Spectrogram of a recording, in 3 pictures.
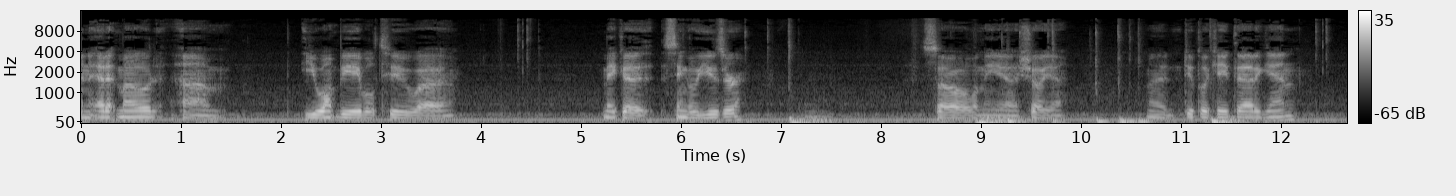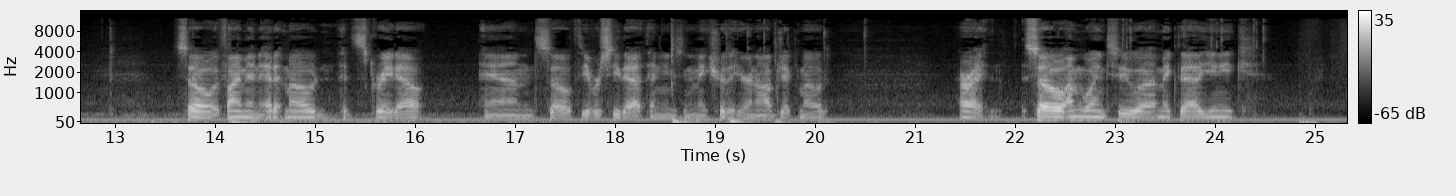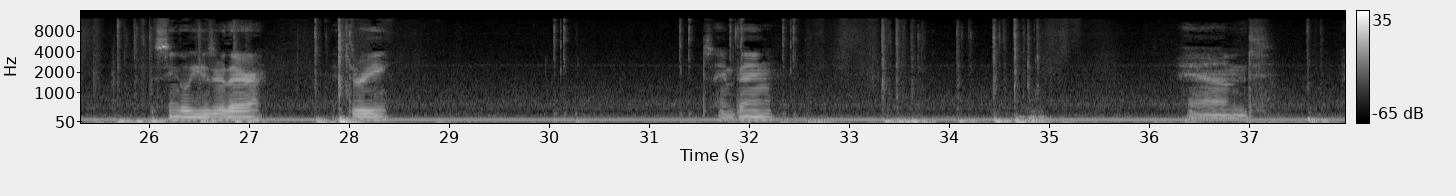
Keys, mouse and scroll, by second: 4.2 click, 6.5 middle click, 6.9 Tab, 7.3 scroll down 1, 9.3 shift+middle click, 10.2 shift+d, 14.0 Tab, 18.4 Tab, 19.2 shift+middle click, 20.0 middle click, 23.0 click, 23.8 click, 25.7 BackSpace, 25.8 BackSpace, 29.9 click, 31.2 click, 31.7 click, 33.4 BackSpace, 33.5 BackSpace, 37.4 Tab.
